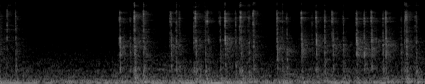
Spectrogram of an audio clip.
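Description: Fast, steady keystrokes clatter on an HP GK320 mechanical keyboard, close and crisp over a low background hum, with no voices.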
